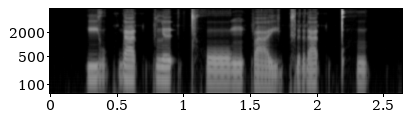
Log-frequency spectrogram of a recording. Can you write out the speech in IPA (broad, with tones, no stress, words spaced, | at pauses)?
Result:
ju˦˥k̚la˦˥t̚ple˦˥ʔ tʰoː˧ŋpa˩˦jkra˥˩t̚ pʰɯ˦˥k̚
